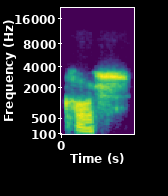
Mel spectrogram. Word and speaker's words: cosh: So you get cosh, which is a hyperbolic cosine, or we pronounce it cosh. You kind of pronounce it how it looks pronounced.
